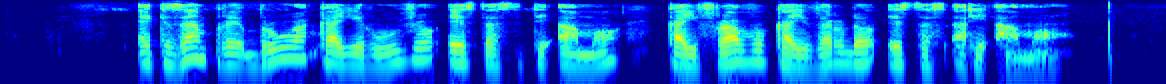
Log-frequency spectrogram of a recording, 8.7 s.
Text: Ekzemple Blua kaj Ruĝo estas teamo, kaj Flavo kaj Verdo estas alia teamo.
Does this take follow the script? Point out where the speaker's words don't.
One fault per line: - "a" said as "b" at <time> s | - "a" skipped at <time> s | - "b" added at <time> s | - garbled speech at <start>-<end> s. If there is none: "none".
- "alia" skipped at 7.1 s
